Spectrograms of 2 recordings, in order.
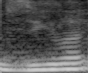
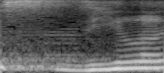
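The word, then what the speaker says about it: Seele: wrong with pronouncing it zela either Tommy that's a consistency issue I know Zilla is the original German pronunciation but they've been pronouncing it seal for six years and so I will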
